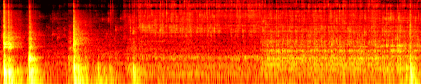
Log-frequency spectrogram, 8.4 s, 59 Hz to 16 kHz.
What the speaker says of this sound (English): fill it with salted water covered by 2 inches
